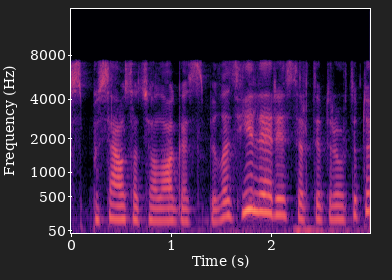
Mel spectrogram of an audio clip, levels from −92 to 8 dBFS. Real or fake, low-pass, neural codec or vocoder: real; 7.2 kHz; none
